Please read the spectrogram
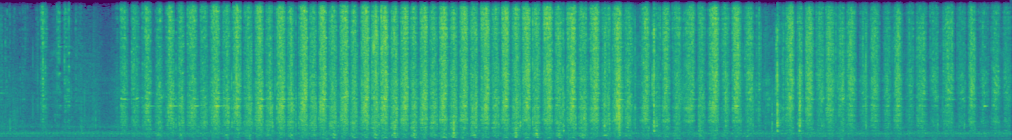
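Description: Hand saw cutting through a European plum tree branch in steady back-and-forth strokes, about three a second. The sawing starts about two seconds in and eases off near the end.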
